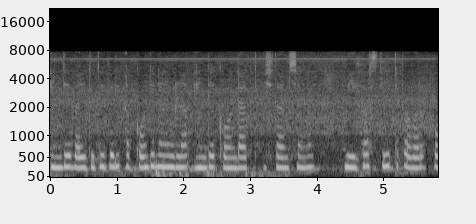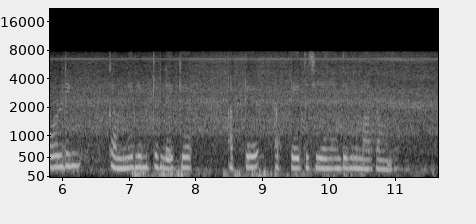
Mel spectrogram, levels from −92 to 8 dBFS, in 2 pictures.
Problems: constant background noise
